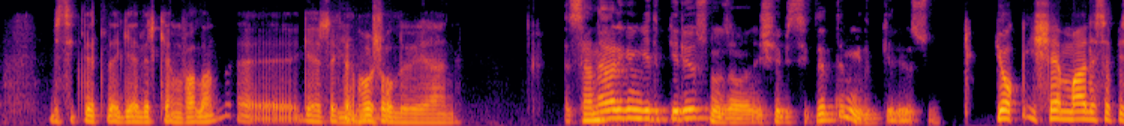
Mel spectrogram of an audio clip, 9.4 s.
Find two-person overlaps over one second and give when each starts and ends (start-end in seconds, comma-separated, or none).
none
